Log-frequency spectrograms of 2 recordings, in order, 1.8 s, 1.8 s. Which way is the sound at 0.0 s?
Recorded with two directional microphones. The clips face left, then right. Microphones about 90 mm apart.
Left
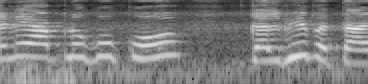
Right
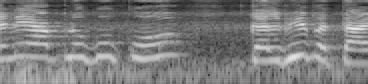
35° left (ahead or behind).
